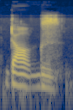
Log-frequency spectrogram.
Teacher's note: it looks like an S but it sounds like a z so if your voice is on leave it on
